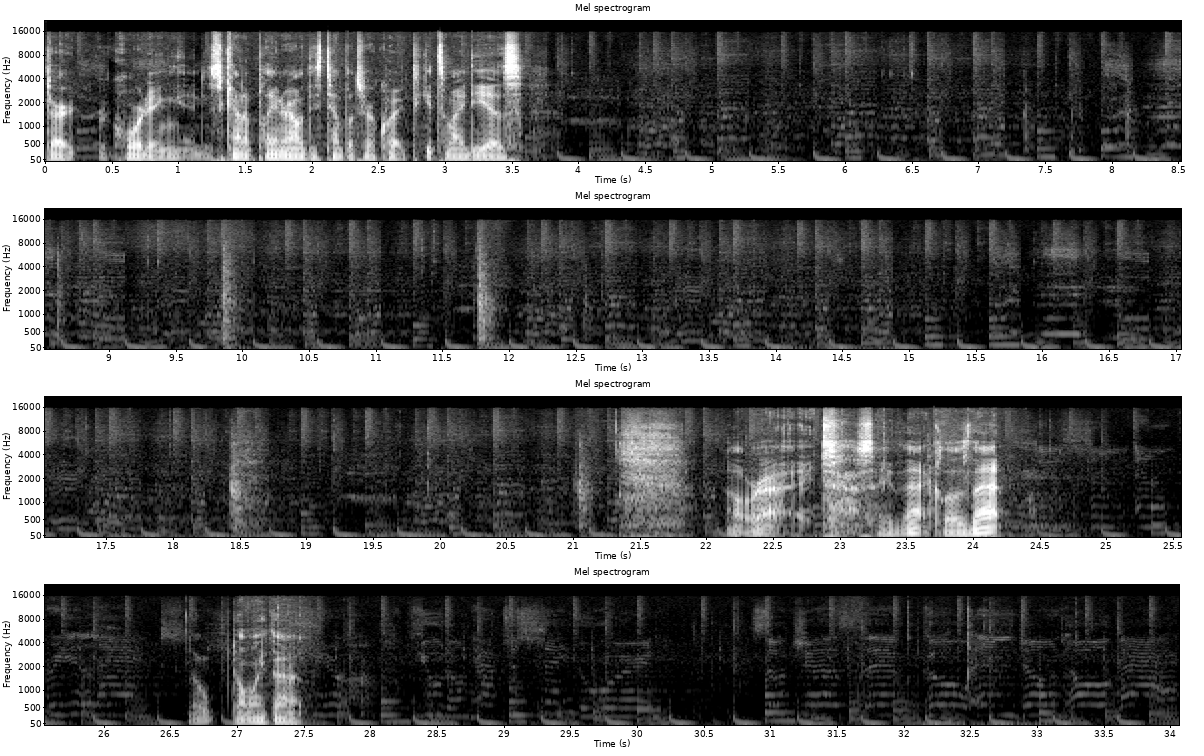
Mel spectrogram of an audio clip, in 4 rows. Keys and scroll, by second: 13.1 super+t, 18.3 alt+shift+v, 20.1 alt+shift+super+v, 20.2 super+BackSpace, 20.6 v, 23.3 super+s, 23.7 super+w, 28.9 super+t, 32.8 Return, 32.9 v.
